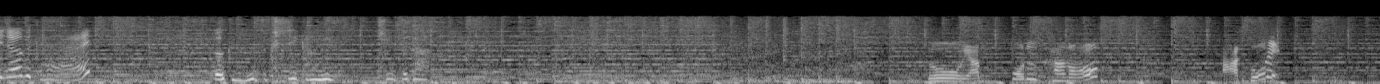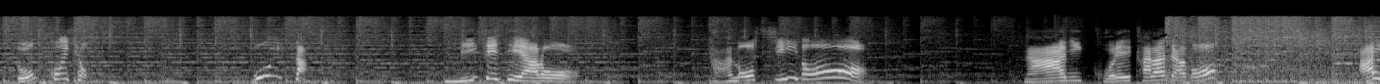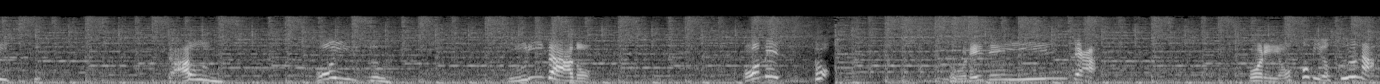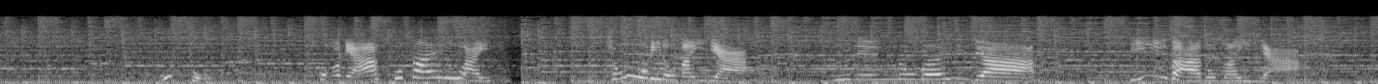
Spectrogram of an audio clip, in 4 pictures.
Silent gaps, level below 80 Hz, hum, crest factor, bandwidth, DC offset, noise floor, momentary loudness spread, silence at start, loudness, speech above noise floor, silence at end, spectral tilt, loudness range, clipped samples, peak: none; -34 dBFS; none; 20 dB; 10.5 kHz; under 0.1%; -47 dBFS; 12 LU; 0 s; -19 LUFS; 29 dB; 0 s; -3.5 dB/octave; 5 LU; under 0.1%; 0 dBFS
